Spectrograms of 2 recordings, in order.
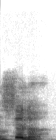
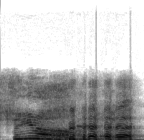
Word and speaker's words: Cena: went and faced against John CNA and like 15 people in the crowd are like it's Cena oh like obviously they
